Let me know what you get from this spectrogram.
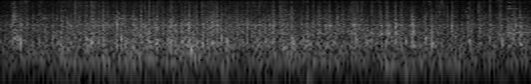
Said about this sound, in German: Da fuhren Kutschen, der Pferdeomnibus, die Pferdestraßenbahn. Ein paar Leute sind mit dem Fahrrad gefahren und die meisten waren zu Fuß unterwegs.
